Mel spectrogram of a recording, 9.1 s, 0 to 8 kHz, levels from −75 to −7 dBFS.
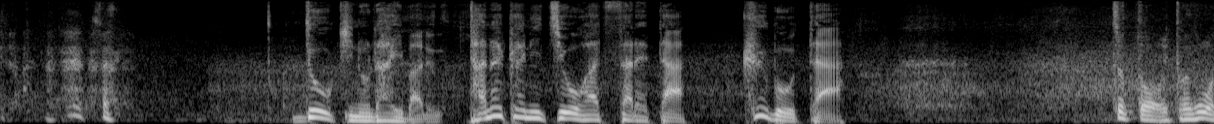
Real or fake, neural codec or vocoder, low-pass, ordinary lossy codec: real; none; none; none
